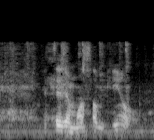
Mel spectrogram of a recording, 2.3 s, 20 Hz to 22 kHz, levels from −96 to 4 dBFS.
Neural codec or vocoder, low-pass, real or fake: none; 7.2 kHz; real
